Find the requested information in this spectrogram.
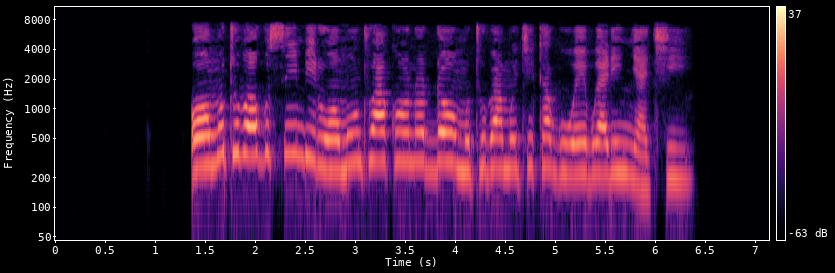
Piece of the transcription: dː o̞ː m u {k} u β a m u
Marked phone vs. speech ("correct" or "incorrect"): incorrect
